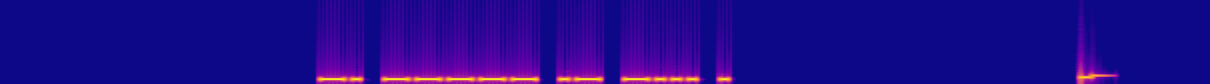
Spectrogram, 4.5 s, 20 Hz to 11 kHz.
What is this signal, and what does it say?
Morse code, heard as a keyed tone, about 40 wpm, 700 Hz. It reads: N0ABE
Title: USA Call Signs - 5 Characters - 2x Character Spacing - 40wpm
